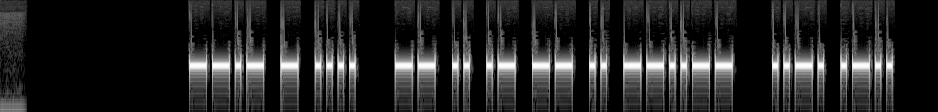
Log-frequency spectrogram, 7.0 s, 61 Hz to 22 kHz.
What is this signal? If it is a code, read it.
Morse code, heard as a keyed tone, about 28 wpm, 700 Hz. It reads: QTH MIAMI, FL
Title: Practice QSO - Exchange 1 - Beginning - 28wpm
